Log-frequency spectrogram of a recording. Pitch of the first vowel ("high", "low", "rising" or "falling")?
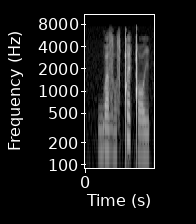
low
